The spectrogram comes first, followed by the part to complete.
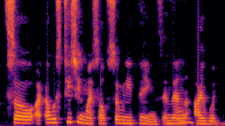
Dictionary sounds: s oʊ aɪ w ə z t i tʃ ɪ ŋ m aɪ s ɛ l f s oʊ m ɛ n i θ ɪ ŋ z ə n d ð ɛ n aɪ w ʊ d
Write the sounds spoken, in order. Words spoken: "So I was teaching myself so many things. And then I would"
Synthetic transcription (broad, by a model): s oʊ aɪ w ə z t i tʃ ɪ ŋ m aɪ s ɛ l f s oʊ m ɛ n i θ ɪ ŋ z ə n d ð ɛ n aɪ w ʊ d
